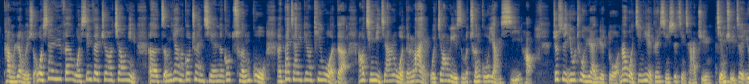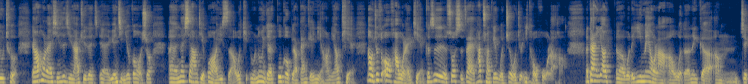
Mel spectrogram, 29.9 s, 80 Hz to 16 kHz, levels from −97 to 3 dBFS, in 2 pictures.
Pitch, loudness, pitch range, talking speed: 200 Hz, -20 LUFS, 165-240 Hz, 380 characters per minute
